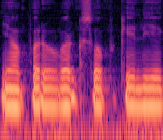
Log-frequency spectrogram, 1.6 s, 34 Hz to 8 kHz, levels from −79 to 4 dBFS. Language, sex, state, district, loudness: Hindi, male, Uttar Pradesh, Jalaun, -16 LUFS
